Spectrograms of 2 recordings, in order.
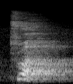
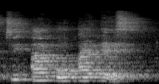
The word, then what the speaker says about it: trois: One thing in French you must know is that you don't pronounce the last alphabet, like we have in bonsoir there, like we have in bonjour.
